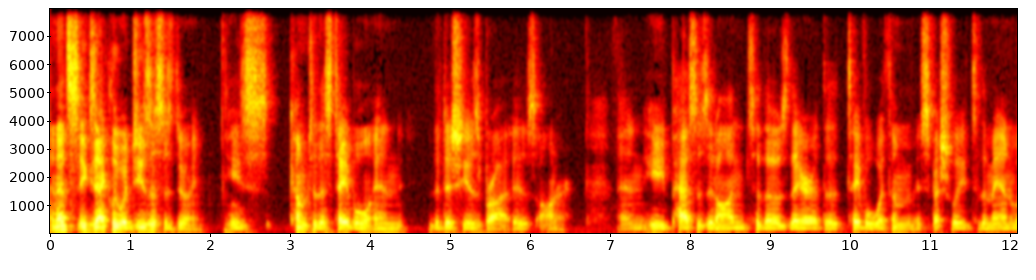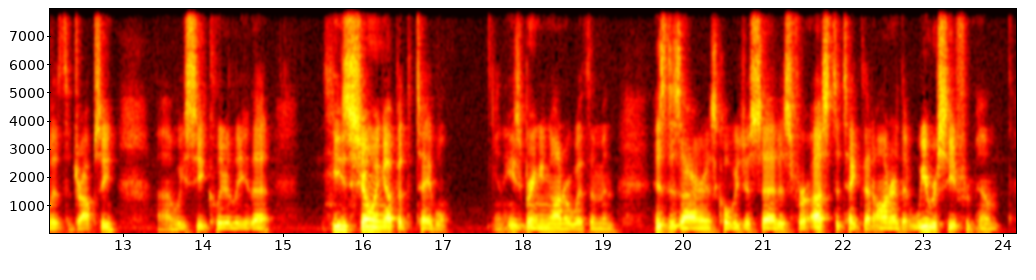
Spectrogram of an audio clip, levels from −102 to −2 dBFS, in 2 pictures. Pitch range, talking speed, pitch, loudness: 95-105 Hz, 190 wpm, 100 Hz, -21 LUFS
